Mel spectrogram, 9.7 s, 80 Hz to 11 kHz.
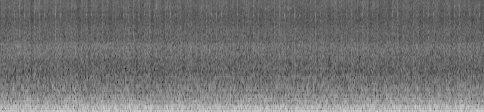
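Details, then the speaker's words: Turbo Escalade V8 with 5-inch Duramax exhaust at idle: deep steady note with a faint rapid ticking from exhaust leaks at pipe joints in the lower section. "it does have some leaks i can hear it kind of ticking some exhaust leaks coming from this section down here"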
